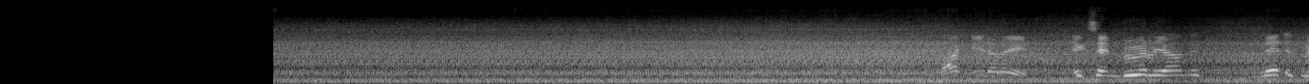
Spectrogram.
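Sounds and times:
engine idling: 2.8s - 13.0s.

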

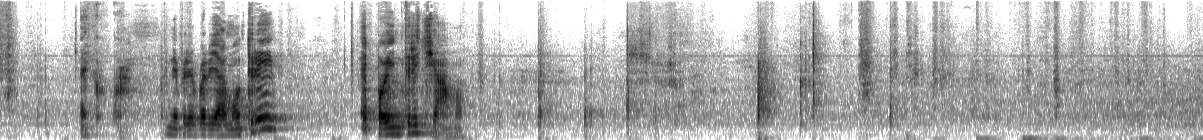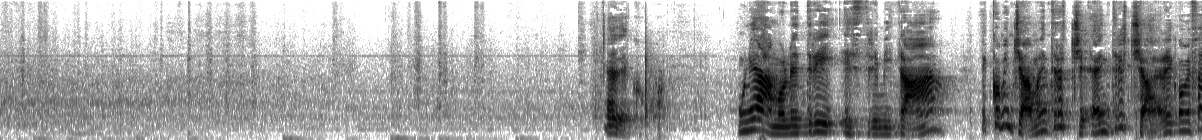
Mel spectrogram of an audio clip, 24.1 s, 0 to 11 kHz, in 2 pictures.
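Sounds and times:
hands rubbing dough: 0.0s - 18.5s.

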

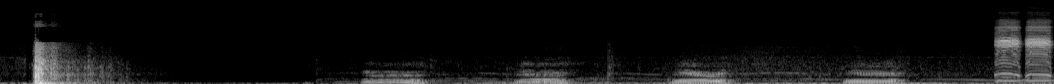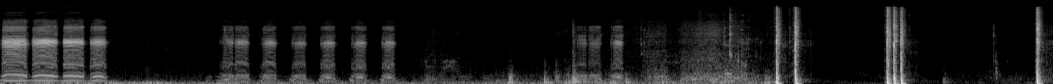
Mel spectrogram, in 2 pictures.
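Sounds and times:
shotgun blasts: 0.3s - 1.4s, 18.3s - 18.7s, 19.4s - 19.7s
duck quacking calls: 10.0s - 11.6s, 12.7s - 14.6s, 16.3s - 16.8s.

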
